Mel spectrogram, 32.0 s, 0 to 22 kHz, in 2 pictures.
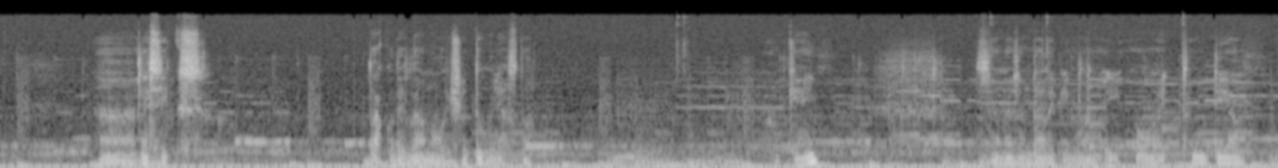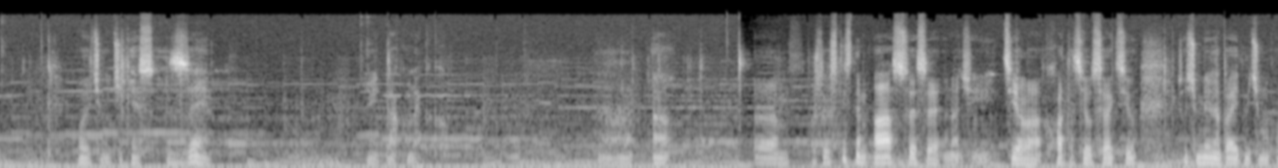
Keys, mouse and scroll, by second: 2.1 s, 11.6 a, 12.1 b, 13.9 b, 17.9 s, 21.3-23.2 middle drag, 24.5 a, 25.0 a, 26.6 a, 26.8 a, 28.3-30.3 middle drag, 30.9 a.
